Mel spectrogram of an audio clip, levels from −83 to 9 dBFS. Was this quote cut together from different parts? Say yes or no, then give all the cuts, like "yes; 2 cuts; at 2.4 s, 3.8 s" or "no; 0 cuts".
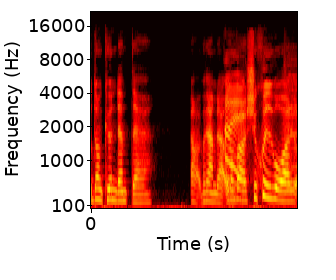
yes; 1 cut; at 2.2 s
